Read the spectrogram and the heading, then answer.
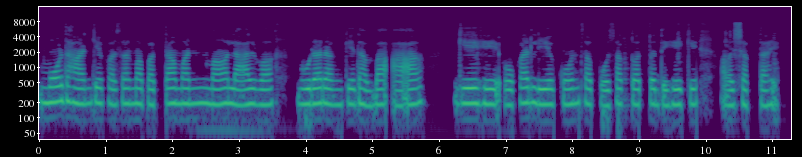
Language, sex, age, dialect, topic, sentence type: Chhattisgarhi, female, 18-24, Central, agriculture, question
